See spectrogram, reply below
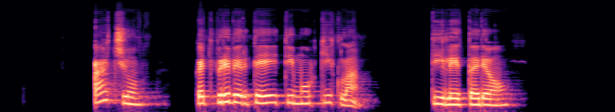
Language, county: Lithuanian, Marijampolė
